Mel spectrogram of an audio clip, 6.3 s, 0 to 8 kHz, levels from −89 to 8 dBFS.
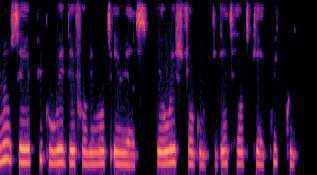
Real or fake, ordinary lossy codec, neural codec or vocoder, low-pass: real; Opus, 24 kbps; none; 7.2 kHz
